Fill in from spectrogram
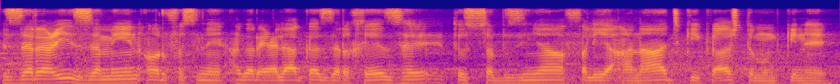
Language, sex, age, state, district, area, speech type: Urdu, male, 18-30, Uttar Pradesh, Balrampur, rural, spontaneous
